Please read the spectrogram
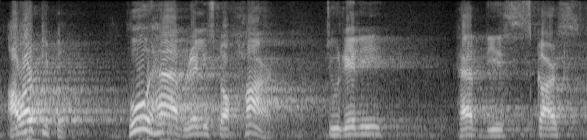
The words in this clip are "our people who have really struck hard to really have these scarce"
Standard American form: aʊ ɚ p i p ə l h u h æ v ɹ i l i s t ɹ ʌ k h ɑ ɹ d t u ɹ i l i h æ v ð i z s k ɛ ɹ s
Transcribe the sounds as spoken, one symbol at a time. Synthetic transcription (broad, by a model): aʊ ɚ p i p ə l h u h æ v ɹ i l i s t ɔ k h ɑ ɹ d t u ɹ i l i h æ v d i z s k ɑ ɹ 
